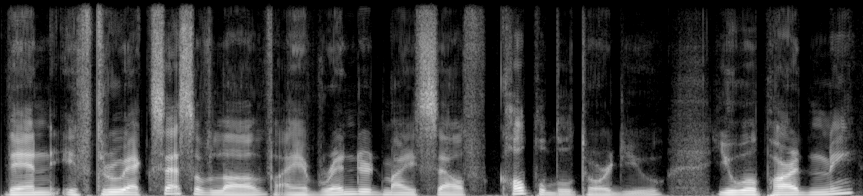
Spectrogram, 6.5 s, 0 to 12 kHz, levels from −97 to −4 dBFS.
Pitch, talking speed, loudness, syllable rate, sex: 120 Hz, 160 wpm, -19 LUFS, 4.2 syllables/s, male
